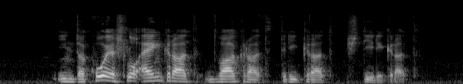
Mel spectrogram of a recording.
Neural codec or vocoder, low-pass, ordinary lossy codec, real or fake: vocoder, 44.1 kHz, 128 mel bands, Pupu-Vocoder; 10.8 kHz; none; fake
